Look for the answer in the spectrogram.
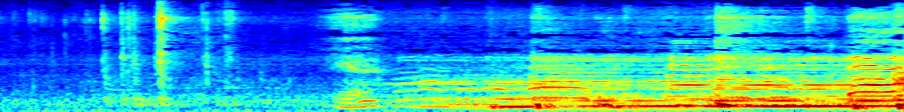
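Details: Cassette deck after the squeal fix (a small, snug tissue piece added behind the worn pressure pad so it presses on the head): after a few handling clicks, music plays steadily and cleanly with no squeal.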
